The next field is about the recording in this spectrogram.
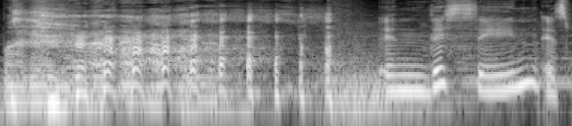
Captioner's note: laughing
